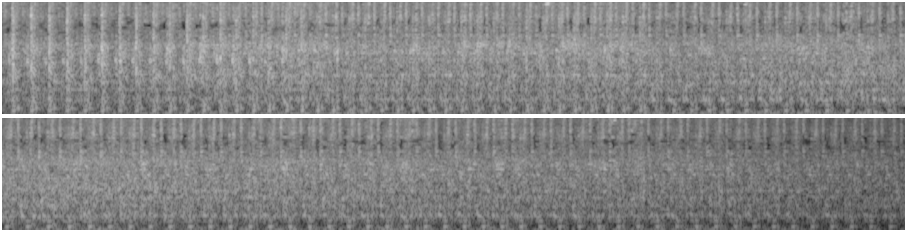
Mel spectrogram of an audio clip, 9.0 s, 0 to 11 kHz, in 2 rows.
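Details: Suzuki Savage 650 single-cylinder accelerating at low rpm in too high a gear: hard, jerky thumping knocks about two per second under load, the engine lugging and snatching.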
